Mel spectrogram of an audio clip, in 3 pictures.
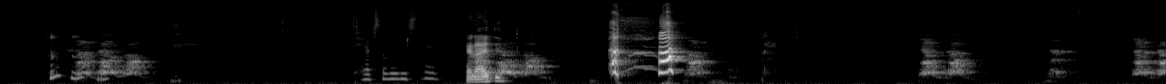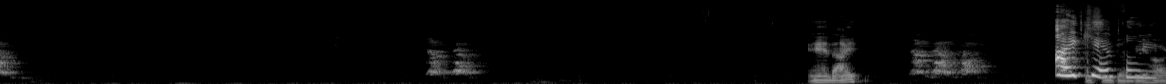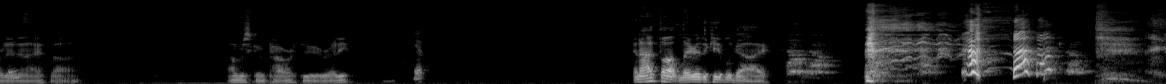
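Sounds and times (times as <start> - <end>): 
dogs barking and yelping: 0.8 - 1.6, 4.8 - 5.6, 6.6 - 7.2, 9.2 - 9.8, 10.5 - 12.0, 15.9 - 16.6, 20.8 - 21.6, 31.2 - 31.7, 33.7 - 34.3
speech: 3.6 - 5.3, 19.8 - 20.4, 22.3 - 24.2, 25.6 - 27.7, 29.6 - 31.1
laughter: 6.1 - 6.9, 32.0 - 34.9.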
